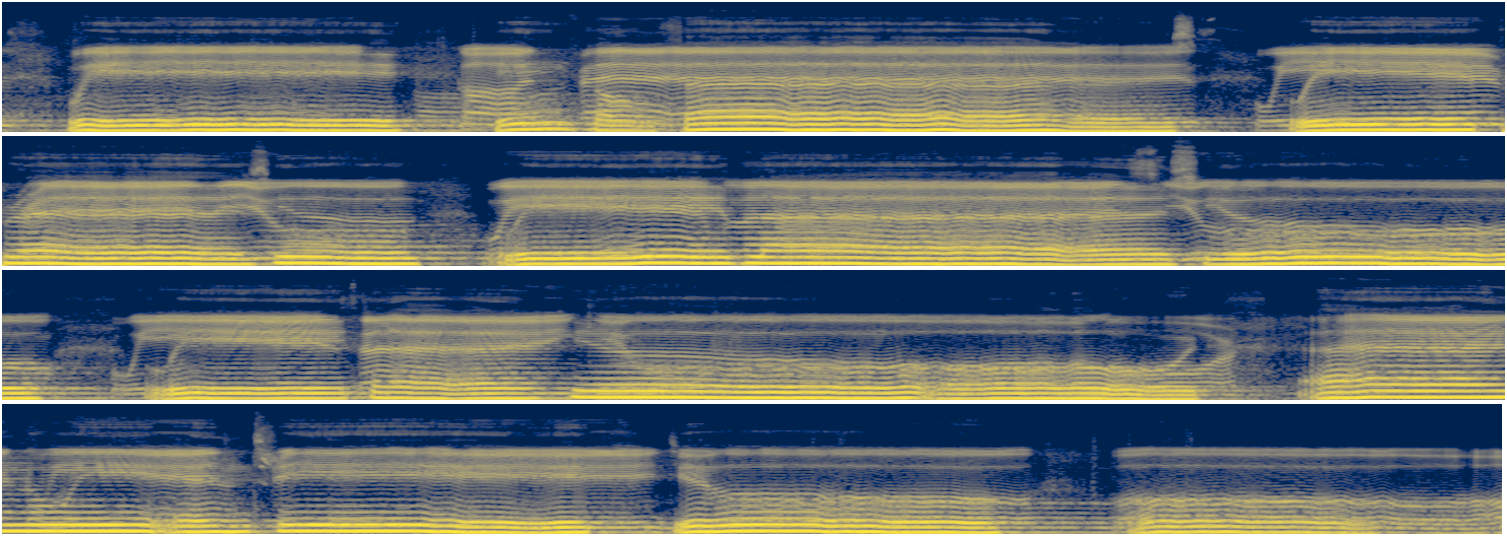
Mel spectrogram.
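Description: Coptic Orthodox liturgical hymn chanted by a male voice in long, wavering melismatic phrases, broken by short pauses every few seconds.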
